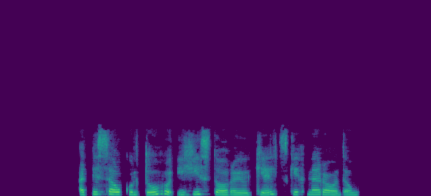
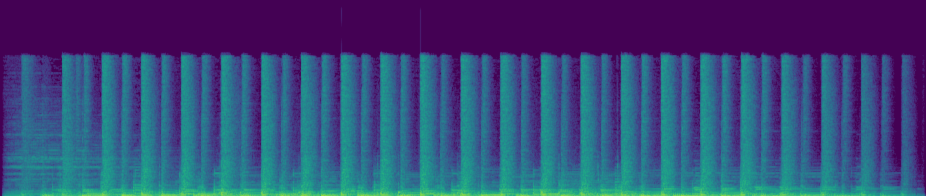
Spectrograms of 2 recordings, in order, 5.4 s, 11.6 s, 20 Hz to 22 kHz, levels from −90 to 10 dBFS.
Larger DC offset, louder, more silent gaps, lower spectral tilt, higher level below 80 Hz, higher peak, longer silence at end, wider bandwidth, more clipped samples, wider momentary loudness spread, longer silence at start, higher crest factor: neither; second, -25 LUFS vs -15 LUFS; first, 1.09-1.13 s, 1.74-1.81 s, 3.15-3.19 s vs none; second, -3.5 dB/octave vs -6 dB/octave; second, -74 dBFS vs -18 dBFS; second, -8 dBFS vs 0 dBFS; first, 0.9 s vs 0.2 s; second, 8 kHz vs 16.5 kHz; neither; about the same, 9 LU vs 9 LU; first, 1 s vs 0.05 s; about the same, 18 dB vs 14 dB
